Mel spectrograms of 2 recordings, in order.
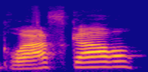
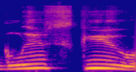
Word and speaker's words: Glasgow: And I don't know what word he was using in place of Glasgow, but Glasgow, yeah, it's spelled like it sounds, Glasgow. He was saying glue skew or something.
